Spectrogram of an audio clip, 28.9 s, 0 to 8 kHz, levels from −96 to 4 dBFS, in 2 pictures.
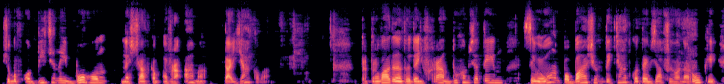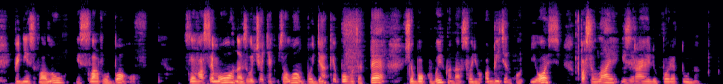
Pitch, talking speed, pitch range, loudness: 150 Hz, 95 wpm, 135-180 Hz, -23 LUFS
